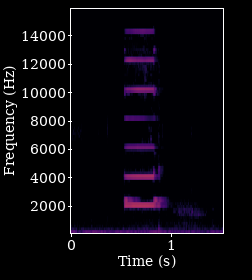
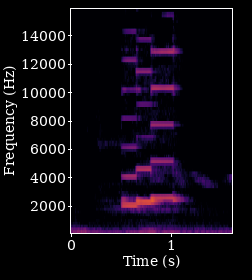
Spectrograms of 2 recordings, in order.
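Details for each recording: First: Electric motor speed controller after motor replacement and throttle calibration, reconnected: short, clear high beep stepping between two notes, then silence, the normal power-up tune. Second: RC boat with a replacement motor, bench-tested at power-up with the battery connected: one steady, high-pitched beep lasting about half a second. It means the speed controller isn't calibrated to the remote, which also happens after changing the controller.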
